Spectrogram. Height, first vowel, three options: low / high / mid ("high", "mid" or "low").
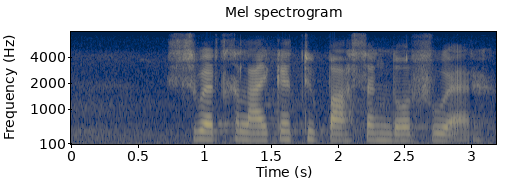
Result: high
